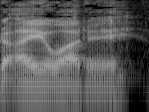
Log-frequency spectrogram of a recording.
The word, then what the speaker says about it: Ayoade: This is actor Richard Ayoade, whose name I think I'm pronouncing right. – Yeah, that's correct, I believe.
